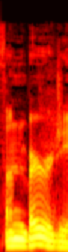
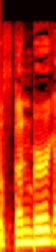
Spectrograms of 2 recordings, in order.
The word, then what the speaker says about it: Thunberg: I think actually they might pronounce it Thunberg. – Is it German? – Swedish. It is... Named after Carl Peter Thunberg. – Okay. – Or Thunberg if you're from the United States of America.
